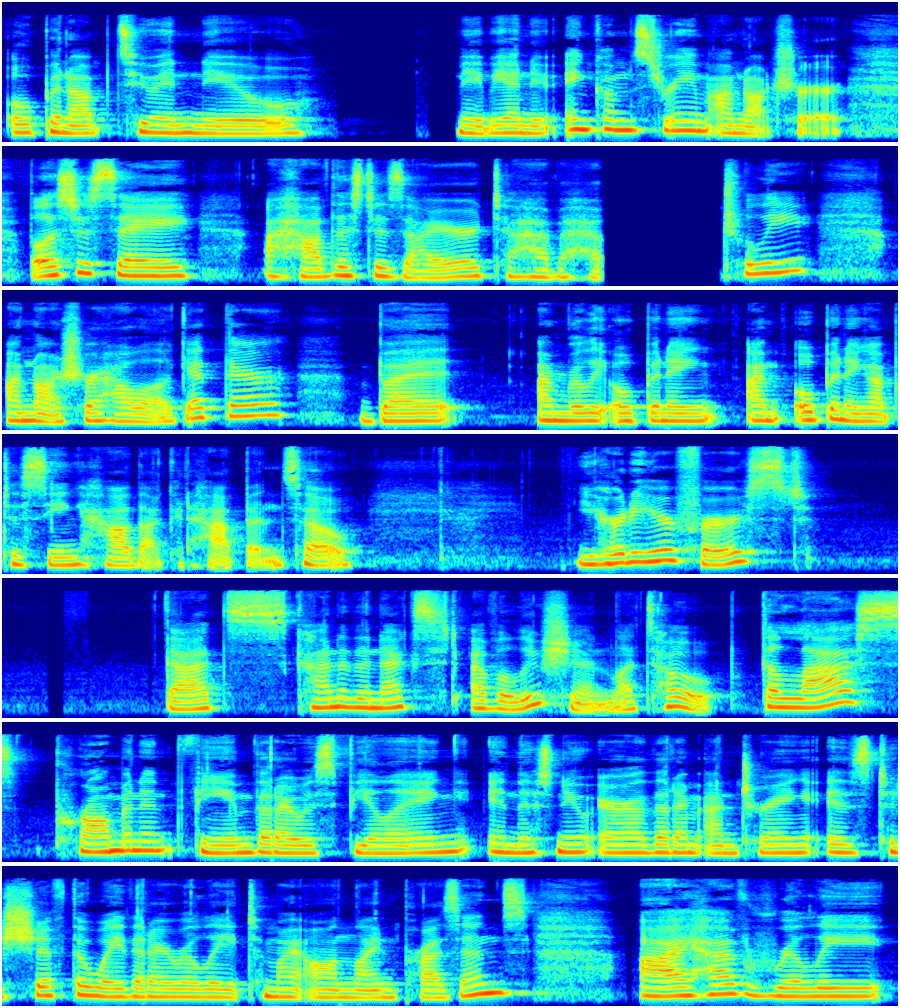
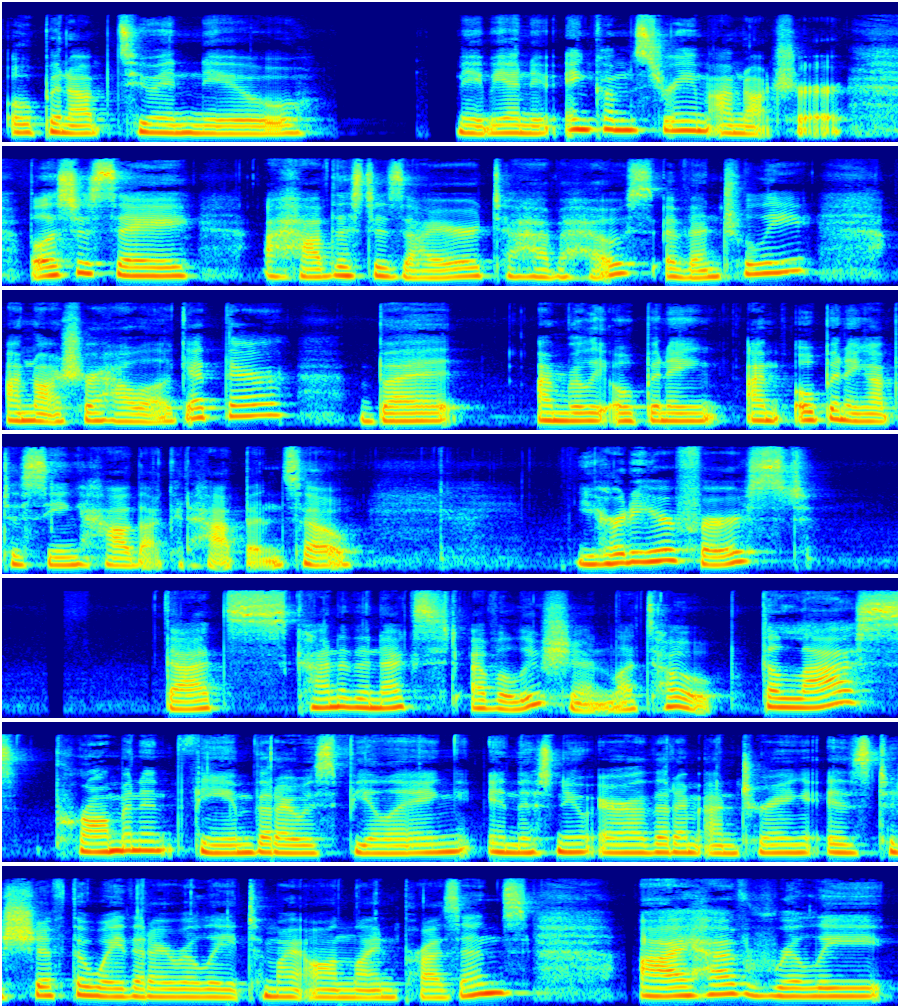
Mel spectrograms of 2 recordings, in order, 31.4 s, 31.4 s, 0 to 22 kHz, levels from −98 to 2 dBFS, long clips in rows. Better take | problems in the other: second | audio cutting out; at 7.5 s for 0.5 s

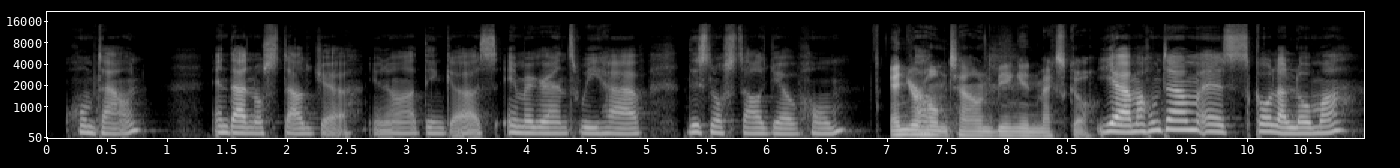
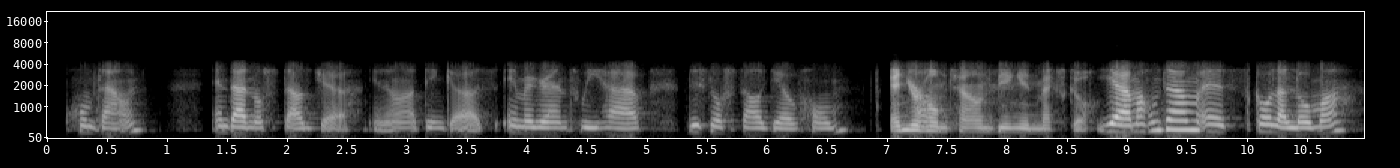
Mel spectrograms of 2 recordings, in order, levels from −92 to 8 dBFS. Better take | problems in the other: first | phone-call audio

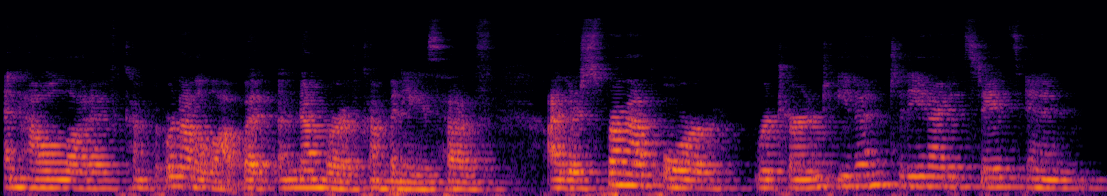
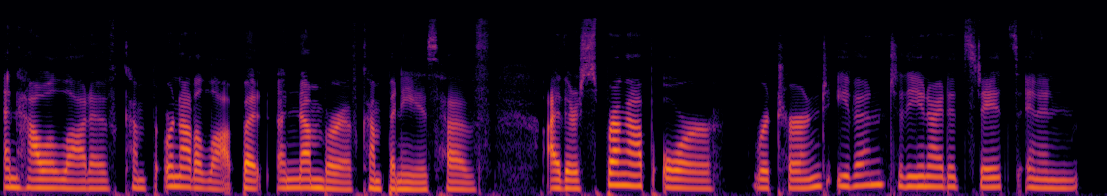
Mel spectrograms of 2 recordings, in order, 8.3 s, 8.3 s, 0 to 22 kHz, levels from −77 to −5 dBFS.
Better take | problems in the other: second | off-mic speech; far // room echo; noticeable; dies away in 0.5 s

